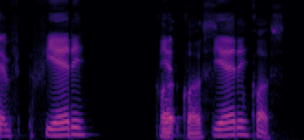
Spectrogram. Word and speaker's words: Fieri: Fieri. Well, how do you say it? It's Guy Fieri. No, you're putting too much on it now. So the way I say it is Guy Fieri. Wrong.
